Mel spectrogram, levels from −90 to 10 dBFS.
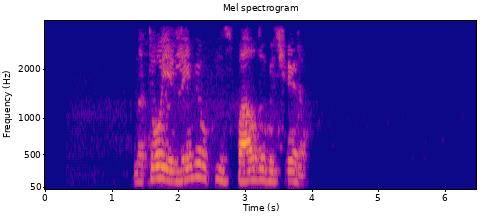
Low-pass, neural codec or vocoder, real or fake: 3.6 kHz; none; real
